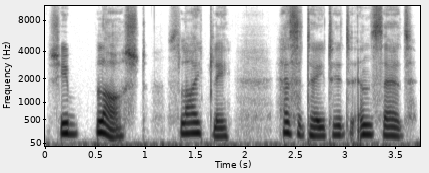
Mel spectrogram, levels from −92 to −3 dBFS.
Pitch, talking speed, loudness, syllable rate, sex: 185 Hz, 95 wpm, -18 LUFS, 3.7 syllables/s, female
